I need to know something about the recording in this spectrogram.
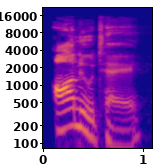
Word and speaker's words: Ahnutay: Ahnutay, that is how it's pronounced, Ahnutay, is a combination of Atlantean and Egyptian.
